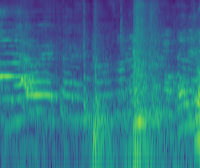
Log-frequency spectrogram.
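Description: People talking, with voices in the first half and another brief voice about one and a half seconds in.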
